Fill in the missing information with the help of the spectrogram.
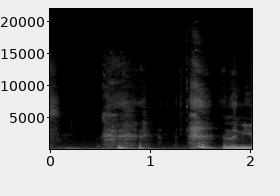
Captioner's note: snicker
